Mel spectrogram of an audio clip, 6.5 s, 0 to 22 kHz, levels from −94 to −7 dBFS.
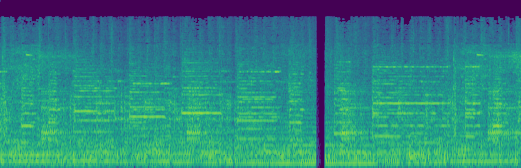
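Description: A steady buzz at about 345 Hz runs through the whole clip, rising and falling with the level of the sound. This is a filter restarted on every block: it drops its state and starts each block from silence, leaving a small transient each time, at a rate that fits 128-sample blocks.

From 3.95 s to 4.07 s the sound stops dead for about 120 ms, then resumes exactly where it left off, with smeared edges. This is a gap at a join of encoded pieces, where separately encoded pieces, each about 6 s long, were joined without trimming the encoder's start delay and end padding.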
